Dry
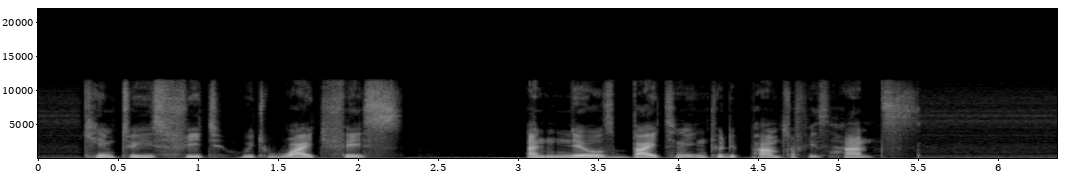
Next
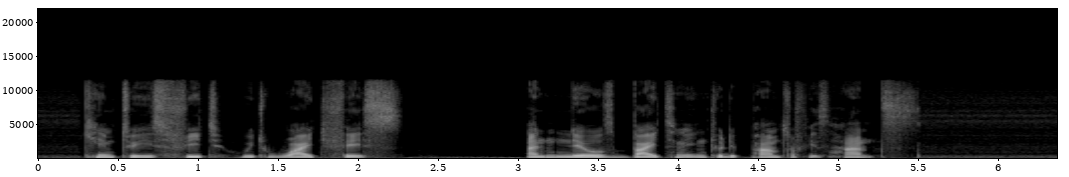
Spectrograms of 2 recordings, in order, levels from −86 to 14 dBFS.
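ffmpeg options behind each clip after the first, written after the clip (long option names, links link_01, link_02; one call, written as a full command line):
ffmpeg -i in.wav -af "equalizer=frequency=270:width_type=o:width=0.73:gain=12,volume=-5.5dB" out.wav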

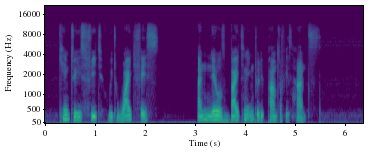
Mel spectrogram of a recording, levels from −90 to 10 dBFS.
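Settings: ffmpeg -i in.wav -filter_complex "[0:a]asplit=2[link_01][link_02];[link_02]adelay=20,volume=-10dB[link_03];[link_01][link_03]amix=inputs=2:normalize=0,volume=-8dB" out.wav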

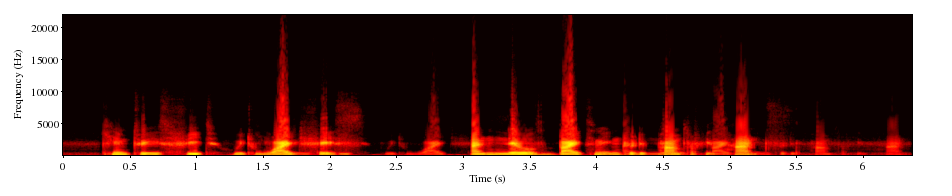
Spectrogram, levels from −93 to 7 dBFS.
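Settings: ffmpeg -i in.wav -filter_complex "[0:a]lowpass=frequency=1900:width_type=q:width=8.4,asplit=2[link_01][link_02];[link_02]acrusher=bits=2:mix=0:aa=0.5,volume=-11.5dB[link_03];[link_01][link_03]amix=inputs=2:normalize=0,aecho=1:1:1132:0.1,volume=-1dB" out.wav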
